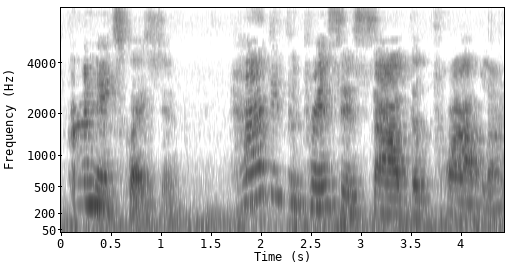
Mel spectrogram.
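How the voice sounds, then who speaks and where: Female teacher, lively swooping intonation, prompting children with questions; roomy sound, mic at a distance. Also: mid-range voice, measured pace. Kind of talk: read-aloud lesson, posing questions to children. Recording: echoey room, distant mic, faint noise.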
